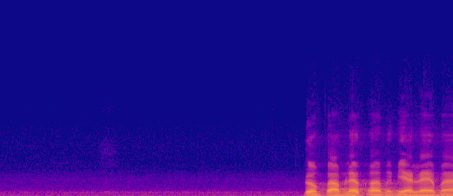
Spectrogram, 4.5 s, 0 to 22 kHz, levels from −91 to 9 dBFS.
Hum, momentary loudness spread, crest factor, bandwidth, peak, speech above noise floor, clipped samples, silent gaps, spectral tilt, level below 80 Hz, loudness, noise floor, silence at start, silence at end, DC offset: none; 4 LU; 20 dB; 9.6 kHz; -4 dBFS; 34 dB; under 0.1%; none; -7.5 dB/octave; -54 dBFS; -20 LUFS; -53 dBFS; 3.05 s; 0 s; under 0.1%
